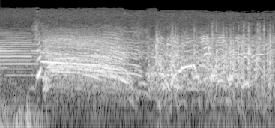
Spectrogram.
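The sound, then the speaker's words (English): A crowd of children at a summer education camp yell and shout together, high-pitched voices rising in a loud, sustained burst that wavers and swells for a few seconds before breaking into scattered cries. “If you want to hear all the kids yell, just do that one there.”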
